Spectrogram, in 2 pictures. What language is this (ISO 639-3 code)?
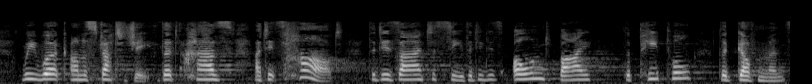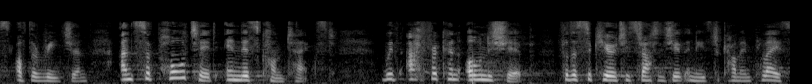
eng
